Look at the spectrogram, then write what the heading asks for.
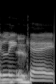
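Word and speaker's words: Linke: that Resurgence um the the party can you pronounce it for me is it delink dink yes exactly dink which translates the left the left the left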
